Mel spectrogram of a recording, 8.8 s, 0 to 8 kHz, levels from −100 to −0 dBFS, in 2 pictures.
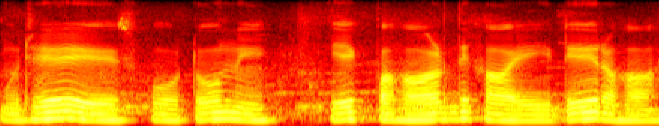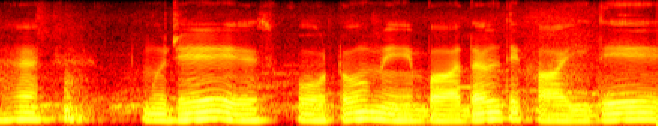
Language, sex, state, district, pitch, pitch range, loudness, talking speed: Hindi, male, Madhya Pradesh, Katni, 105 Hz, 95-115 Hz, -19 LUFS, 115 wpm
